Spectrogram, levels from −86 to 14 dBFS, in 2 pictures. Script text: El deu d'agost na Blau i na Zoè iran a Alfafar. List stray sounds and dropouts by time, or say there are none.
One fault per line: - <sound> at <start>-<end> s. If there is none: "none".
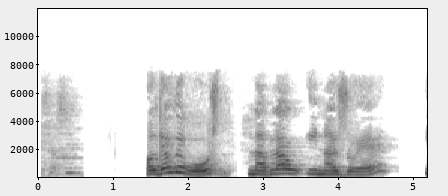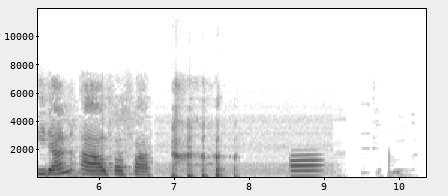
- laugh at 7.0-7.9 s
- chirp at 8.6-9.0 s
